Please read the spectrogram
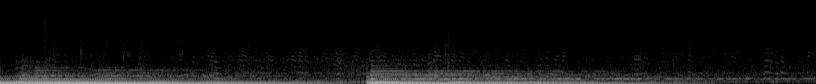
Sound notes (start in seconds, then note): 3.0 flies buzzing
